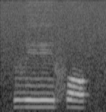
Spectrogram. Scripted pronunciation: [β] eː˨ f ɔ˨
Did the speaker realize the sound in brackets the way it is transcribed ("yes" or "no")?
yes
